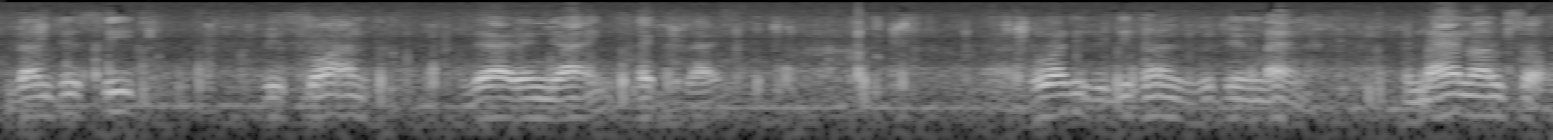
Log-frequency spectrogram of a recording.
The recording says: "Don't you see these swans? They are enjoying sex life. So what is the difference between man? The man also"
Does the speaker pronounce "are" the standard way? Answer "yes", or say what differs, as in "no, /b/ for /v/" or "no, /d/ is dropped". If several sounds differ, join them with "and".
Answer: yes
